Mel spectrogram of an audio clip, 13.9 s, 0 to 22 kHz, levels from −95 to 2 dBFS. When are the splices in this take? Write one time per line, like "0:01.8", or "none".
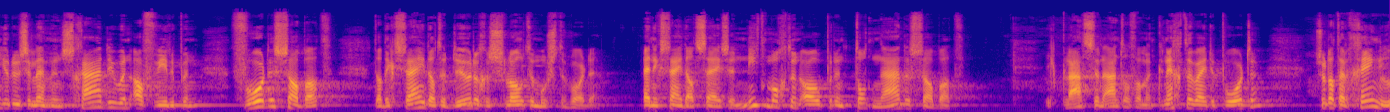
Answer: none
